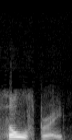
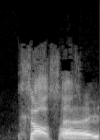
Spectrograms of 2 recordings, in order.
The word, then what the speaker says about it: Salisbury: Well, first of all, let me just correct your pronunciation. It's Salisbury. – Salisbury.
